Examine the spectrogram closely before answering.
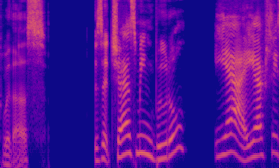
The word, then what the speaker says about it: Bootle: truly fascinating guest with us is it Jasmine ble yeah he actually said a correctly my last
